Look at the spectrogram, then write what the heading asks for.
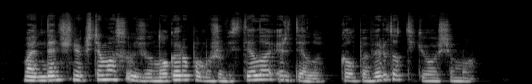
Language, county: Lithuanian, Vilnius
